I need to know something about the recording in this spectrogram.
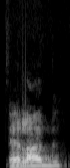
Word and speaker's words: Elad: do you say your last name elad that's elad elad and my last name is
